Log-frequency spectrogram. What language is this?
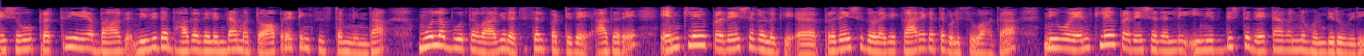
Kannada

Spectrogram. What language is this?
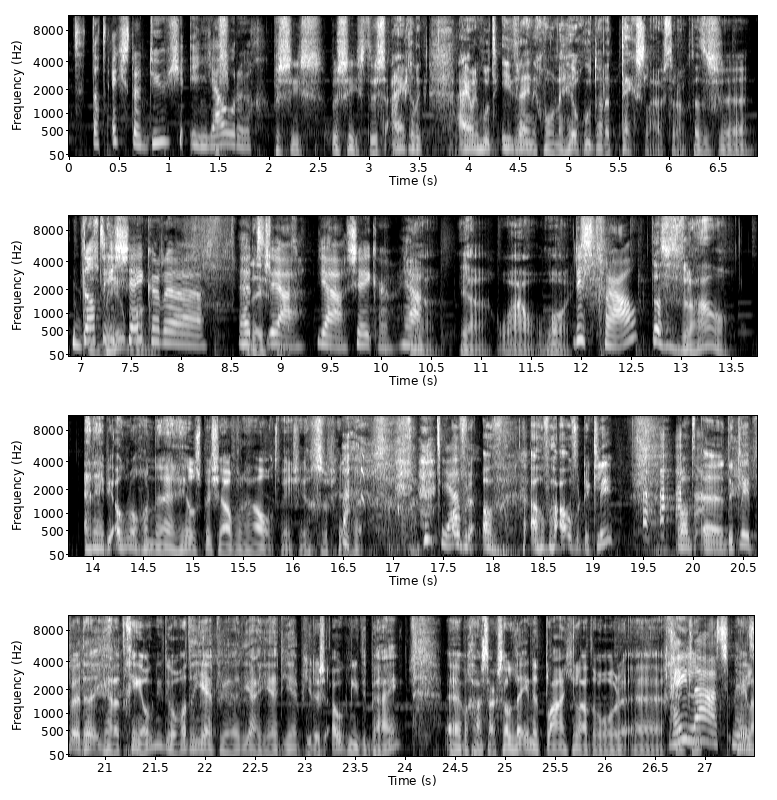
Dutch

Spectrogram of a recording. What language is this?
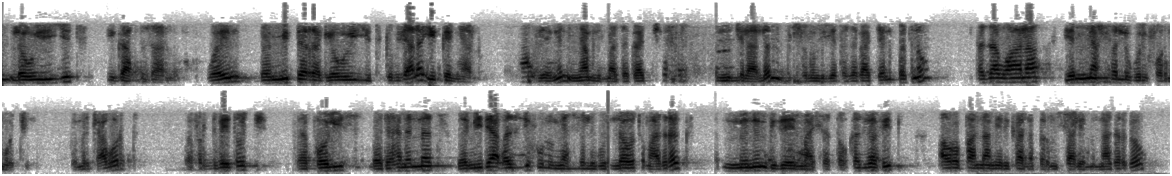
Amharic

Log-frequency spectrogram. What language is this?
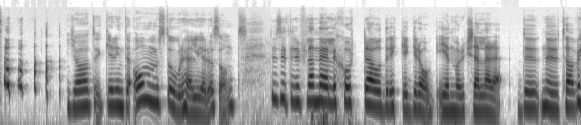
Swedish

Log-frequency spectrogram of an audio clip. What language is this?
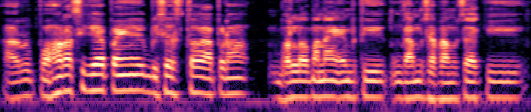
Odia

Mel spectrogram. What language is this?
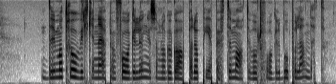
Swedish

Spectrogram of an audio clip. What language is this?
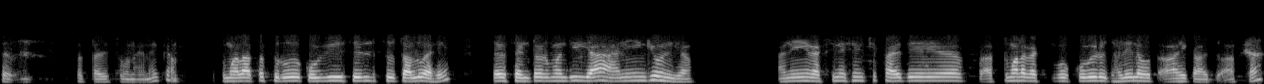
Marathi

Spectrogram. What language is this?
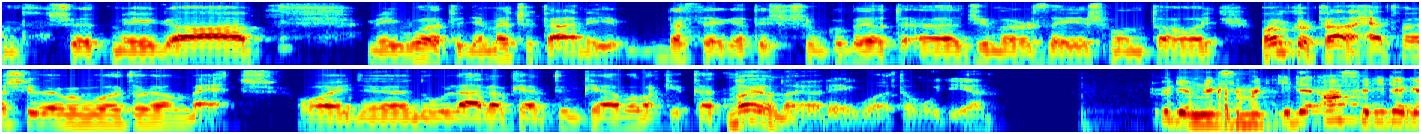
Hungarian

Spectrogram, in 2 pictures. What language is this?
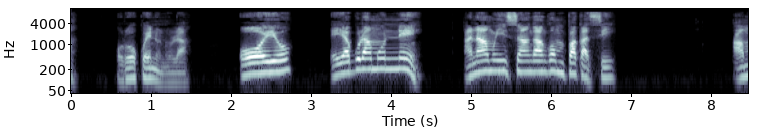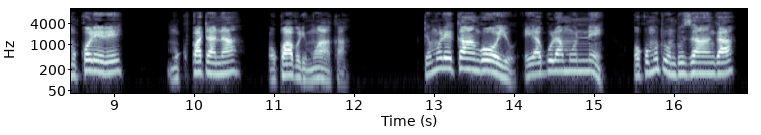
Ganda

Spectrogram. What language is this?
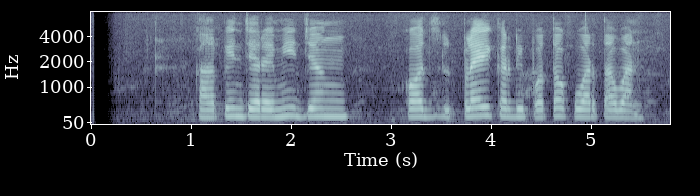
Sundanese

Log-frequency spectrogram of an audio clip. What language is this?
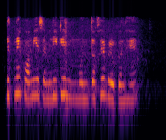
Urdu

